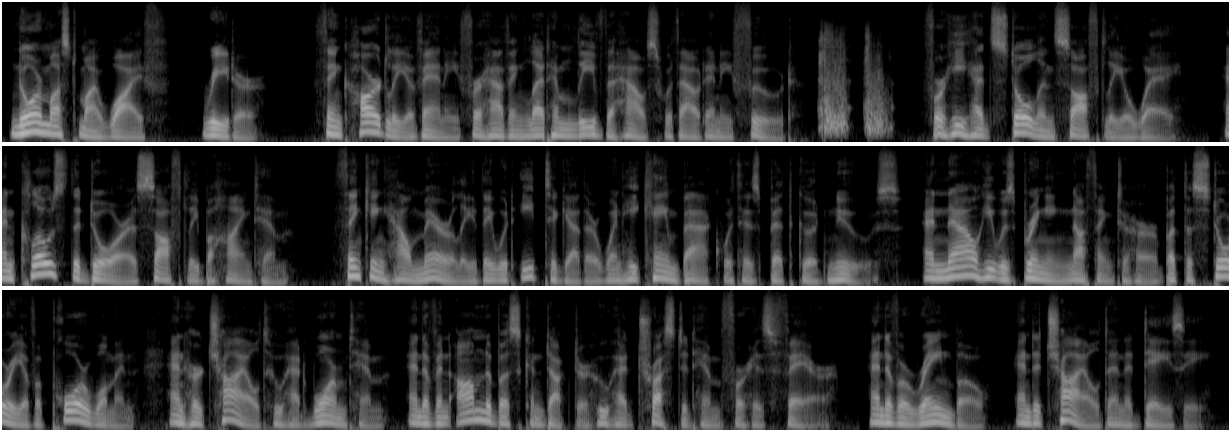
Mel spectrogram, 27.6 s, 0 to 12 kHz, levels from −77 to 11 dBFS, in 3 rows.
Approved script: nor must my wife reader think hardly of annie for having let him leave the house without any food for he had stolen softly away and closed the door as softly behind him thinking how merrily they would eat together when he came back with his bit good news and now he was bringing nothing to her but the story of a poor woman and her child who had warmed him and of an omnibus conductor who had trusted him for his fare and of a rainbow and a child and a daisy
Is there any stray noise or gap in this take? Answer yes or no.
yes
